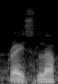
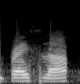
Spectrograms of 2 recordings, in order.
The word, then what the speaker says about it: Pricelocq: So, successful tayo dito sa ah se oil na merong price lock. Price lock. I think yun ang pag-pronounce niyon kasi iba yung spelling.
